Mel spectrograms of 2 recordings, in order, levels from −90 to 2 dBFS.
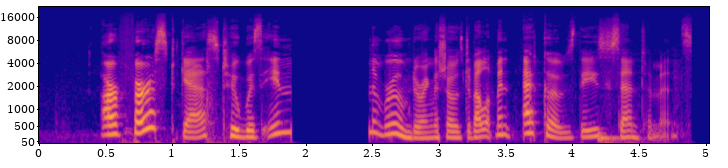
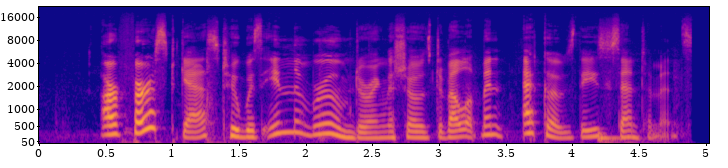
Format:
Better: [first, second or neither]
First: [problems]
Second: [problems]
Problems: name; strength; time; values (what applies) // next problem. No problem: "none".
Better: second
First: audio freezing; at 2 s for 0.5 s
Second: none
